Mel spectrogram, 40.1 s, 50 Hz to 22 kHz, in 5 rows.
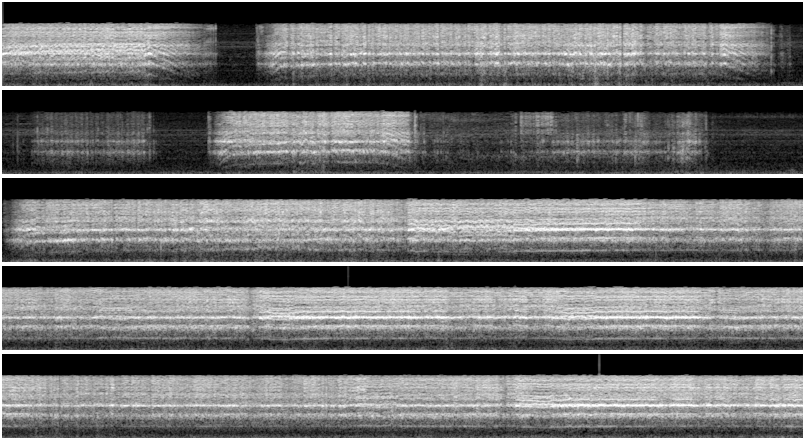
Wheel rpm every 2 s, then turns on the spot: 120, 100, 160, 120, 10, 110, 20, 10, 130, 160, 160, 160, 160, 160, 160, 160, 160, 160, 160, 160.
8-10 12-16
